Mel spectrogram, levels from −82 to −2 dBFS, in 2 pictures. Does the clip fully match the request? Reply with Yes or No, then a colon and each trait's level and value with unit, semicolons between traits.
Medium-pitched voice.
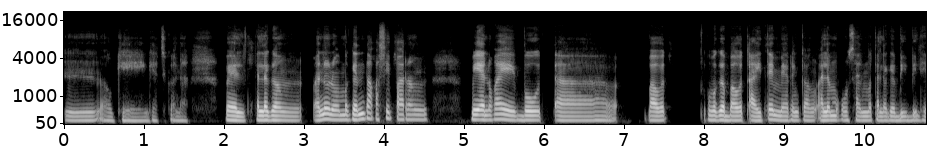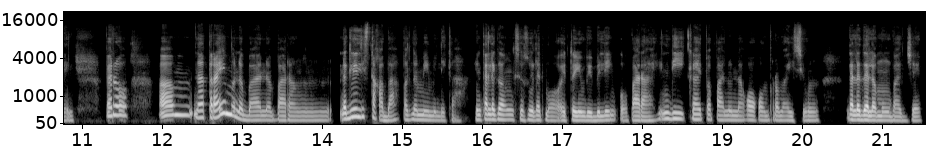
Yes: medium, 155 Hz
